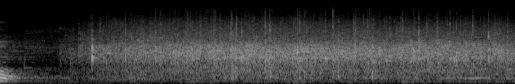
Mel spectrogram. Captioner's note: applause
